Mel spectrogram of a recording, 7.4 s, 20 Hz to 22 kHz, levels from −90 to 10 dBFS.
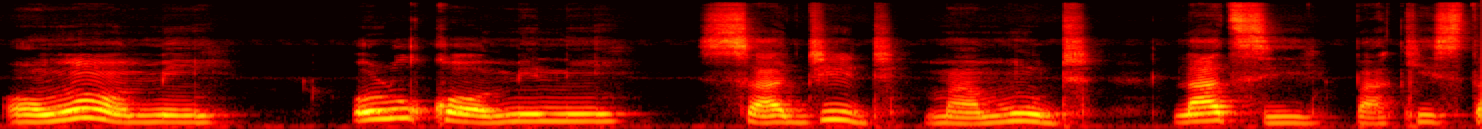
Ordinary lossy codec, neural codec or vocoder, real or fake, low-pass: none; none; real; none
